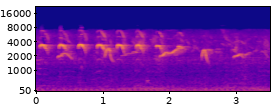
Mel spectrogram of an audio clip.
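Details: Horsfield's babblers singing a duet: high clear whistles repeated about three times a second, interleaved with lower rising slurred notes that trail off toward the end, over a faint low hum.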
